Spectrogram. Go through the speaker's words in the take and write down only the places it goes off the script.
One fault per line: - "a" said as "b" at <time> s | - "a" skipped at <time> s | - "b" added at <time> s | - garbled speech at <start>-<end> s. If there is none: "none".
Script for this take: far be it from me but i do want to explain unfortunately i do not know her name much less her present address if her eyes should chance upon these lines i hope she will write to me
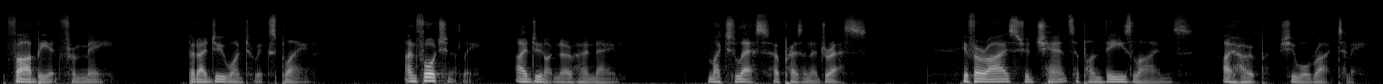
none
